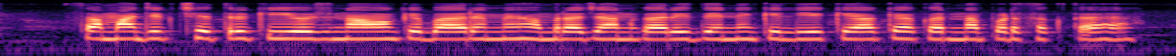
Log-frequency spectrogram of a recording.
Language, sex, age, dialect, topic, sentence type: Magahi, female, 18-24, Southern, banking, question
